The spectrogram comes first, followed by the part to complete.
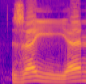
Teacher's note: Cara membacanya yang pertama ya dilembutkan zayya baru ditekan lagi ke nun zayyan. Nah, pada lafal nun yang bertasydid ini wajib ditahan bunyi nnya karena ia ada bacaan ghunah. Karena ada bacaan ghunah sehingga dipantulkan.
